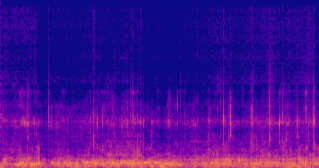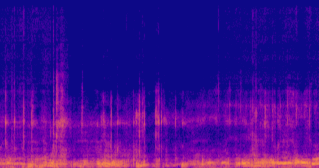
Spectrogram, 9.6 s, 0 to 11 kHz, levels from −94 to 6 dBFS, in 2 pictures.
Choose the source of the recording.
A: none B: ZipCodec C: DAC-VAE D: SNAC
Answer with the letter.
D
